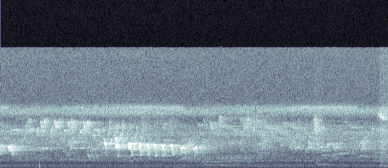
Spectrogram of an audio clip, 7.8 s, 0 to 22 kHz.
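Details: Eastern rosella recorded above 500 m in Queensland's Darling Downs: one high note, then a brisk series of around eight clipped, high-pitched chatter notes, set against constant high-pitched insect hiss.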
